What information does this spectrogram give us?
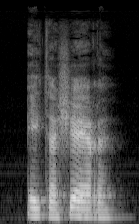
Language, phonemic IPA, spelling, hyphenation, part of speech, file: Dutch, /eː.taːˈʒɛː.rə/, etagère, eta‧gè‧re, noun, Nl-etagère.ogg
- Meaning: 1. etagere (piece of furniture with shelves for display) 2. etagere (piece of serving tableware consisting of multiple vertically arranged plateaus)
